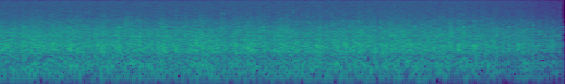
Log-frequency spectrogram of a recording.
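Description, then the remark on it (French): Steady, dense rain roars without pause, a broad continuous wash of noise with a low rumble underneath, holding at an even level before easing slightly at the end, used as soothing white noise for sleep. No voices. “Certains des bruits blancs les plus populaires dans ce sens comprennent les sons de la pluie par exemple.”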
